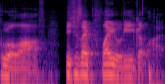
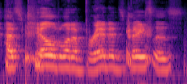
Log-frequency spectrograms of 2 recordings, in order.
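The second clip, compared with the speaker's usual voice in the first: laughing while talking; 9 semitones higher, 9 dB louder, slower than usual. Real, not acted. Laughing through the punchline.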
